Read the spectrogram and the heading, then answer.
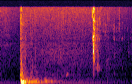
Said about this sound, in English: She's eating ice. What made you feel like you needed a piece of ice right now?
